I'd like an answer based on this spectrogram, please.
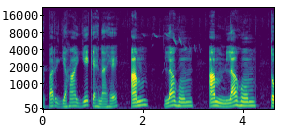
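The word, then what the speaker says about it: أَمْ لَهُمْ: یہاں یہ کہنا ہے ام لہم، تو میرے دونوں ہونٹ ایسے ہی اکٹھے ہو گئے میم کو واضح ادا کرنے کے لیے ام لہم۔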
